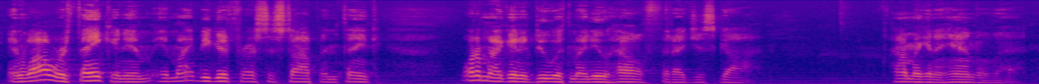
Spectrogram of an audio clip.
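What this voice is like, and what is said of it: Hoarse, failing voice. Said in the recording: “Sorry, I'm losing my voice here.”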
